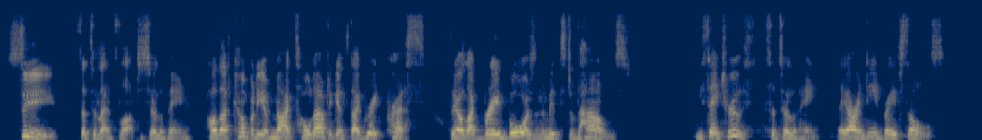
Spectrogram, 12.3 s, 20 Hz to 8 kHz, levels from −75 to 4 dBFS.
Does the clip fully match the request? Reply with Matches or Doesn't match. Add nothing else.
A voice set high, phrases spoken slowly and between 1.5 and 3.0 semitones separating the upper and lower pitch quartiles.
Doesn't match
